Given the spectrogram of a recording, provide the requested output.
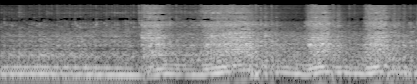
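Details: T-bucket cold start after a carburetor adjustment. Steady lumpy idle, then several crisp throttle blips that rise and settle back smoothly without stumbling; the carburetor is running right.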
